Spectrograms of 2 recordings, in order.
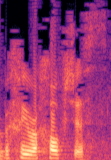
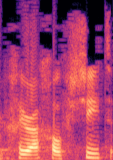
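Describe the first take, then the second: First: "bechira chofshis" with weak final "uh" and CHOF-shis ending in S; yeshivish pronunciation. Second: "bechira chofshit" with open final "ah" and chof-SHEET ending in T; Israeli pronunciation. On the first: Teacher letting class hear both ways, yeshivish pronunciation. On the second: Teacher letting class hear both ways, Israeli pronunciation. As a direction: say "bechira chofshit" the Israeli way, stressing the last syllables. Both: Shown as a demonstration. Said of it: "depending on how you pronounce it".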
